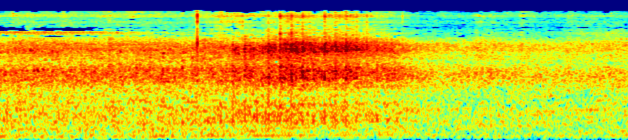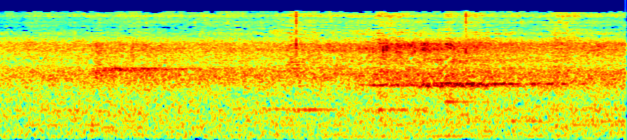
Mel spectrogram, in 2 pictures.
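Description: Busy city road traffic: a steady wash of engine and tyre noise, with a brief swell of hissing noise between about one and two seconds in.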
